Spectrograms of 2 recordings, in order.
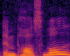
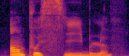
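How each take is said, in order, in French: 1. Le mot se prononce avec des sons anglais. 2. Le mot se prononce avec des sons français. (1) "which means impossible" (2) "It's pronounced the French way"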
